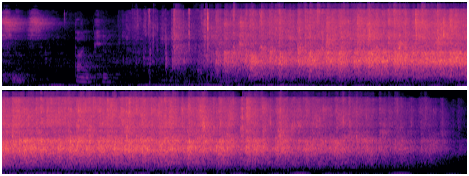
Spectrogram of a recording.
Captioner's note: applause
